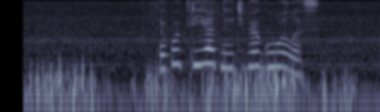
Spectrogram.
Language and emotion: Russian, positive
